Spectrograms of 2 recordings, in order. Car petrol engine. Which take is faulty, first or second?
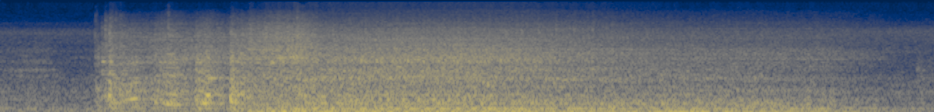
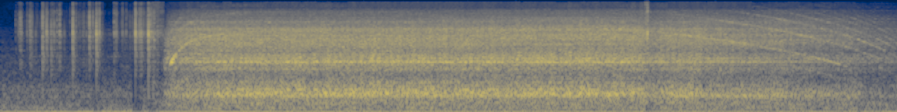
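second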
